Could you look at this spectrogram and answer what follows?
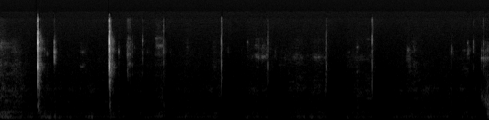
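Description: Sparse clicks from typing on a computer keyboard, a few sharper taps among faint scattered ticks, quiet and irregular with long pauses and no talk over them.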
